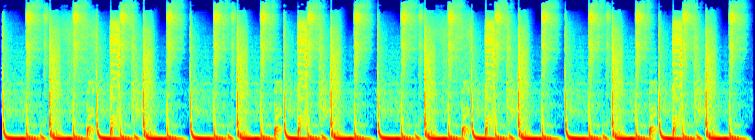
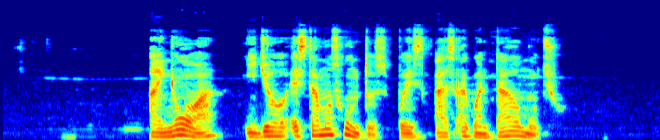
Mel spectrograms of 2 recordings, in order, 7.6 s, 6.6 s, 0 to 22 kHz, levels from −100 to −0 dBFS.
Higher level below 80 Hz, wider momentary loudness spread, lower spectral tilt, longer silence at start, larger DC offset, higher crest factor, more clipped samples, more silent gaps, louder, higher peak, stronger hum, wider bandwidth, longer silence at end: first, -16 dBFS vs -54 dBFS; second, 1 LU vs 10 LU; about the same, -4 dB/octave vs -4.5 dB/octave; second, 0 s vs 1.5 s; neither; second, 14 dB vs 20 dB; neither; neither; about the same, -18 LUFS vs -19 LUFS; about the same, 0 dBFS vs 0 dBFS; neither; first, over 20 kHz vs 10 kHz; second, 0.1 s vs 1.05 s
